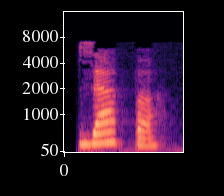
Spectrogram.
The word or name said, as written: zappa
